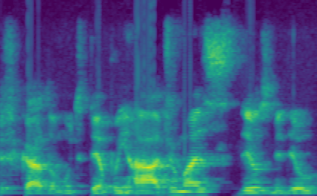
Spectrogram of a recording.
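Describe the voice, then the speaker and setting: Against noticeable background noise and audible room echo, a man speaks at a fairly slow pace in a fairly low pitch. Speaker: announcer. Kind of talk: podcast interview.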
